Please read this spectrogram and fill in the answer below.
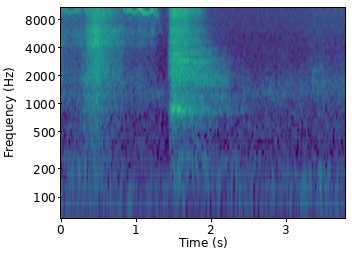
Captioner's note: sigh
